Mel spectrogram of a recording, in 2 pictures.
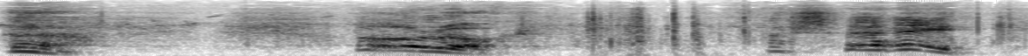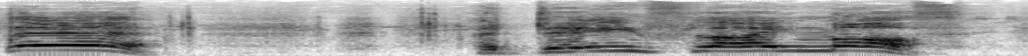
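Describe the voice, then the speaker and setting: An actor playing an amiable, absent-minded naturalist in a children's audio drama, polite and a little distracted. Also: male voice, very high voice, expressive, slow, full character voice. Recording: noisy old cassette tape.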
